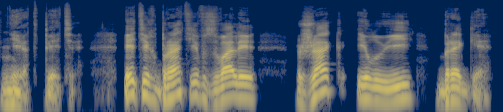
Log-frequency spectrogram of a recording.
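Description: A man's voice: lowish voice, big pitch swings, takes it slowly, no echo, studio quality, full character voice. A man playing a learned, patient guide who explains things to children in formal, didactic phrases in an educational audio drama. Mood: explanatory.

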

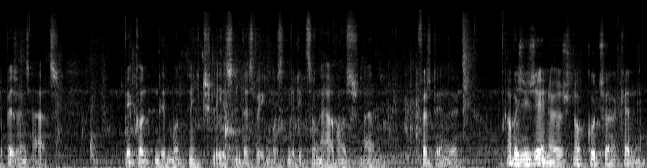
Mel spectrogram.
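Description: Very deep, gravelly doctor. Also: male voice, full character voice. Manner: clinical, bluntly explanatory. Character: matter-of-fact male doctor embalming a corpse, briskly clinical. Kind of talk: radio drama acting. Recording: music behind the voice.

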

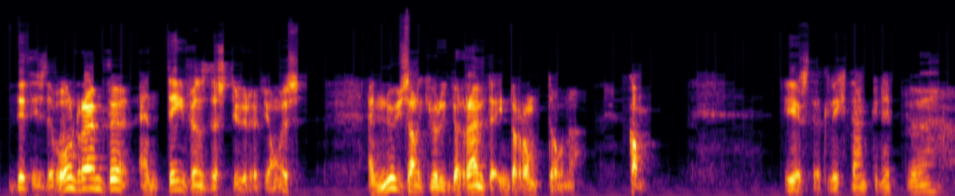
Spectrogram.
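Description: A man's voice: fairly low pitch, very animated, unhurried, pauses often, soft background music. A man playing an eccentric, kindly inventor uncle in an educational radio drama, with a Flemish accent and a theatrical, teasing way of explaining. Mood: enthusiastic. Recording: dull 1980s radio drama recording.

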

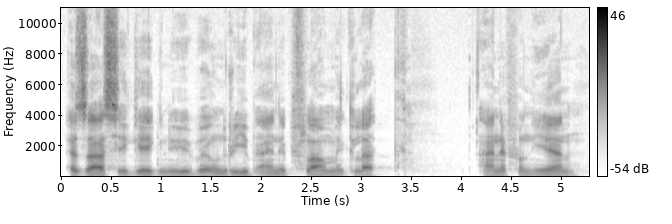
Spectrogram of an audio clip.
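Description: An actor playing an older narrator in a literary radio play, gravelly and deliberate, with a bitterly ironic, mournful manner. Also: male voice, a bass voice, darkish tone, full character voice. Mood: grave, restrained. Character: sardonic, mournful male narrator telling his mother's wartime story.

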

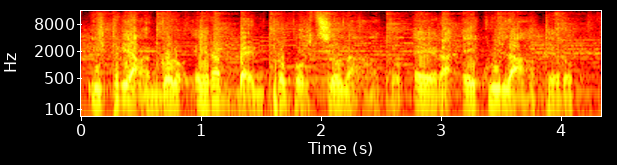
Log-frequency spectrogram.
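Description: Man, author narrating own memoir, dramatic phrasing, lively intonation, long hall reverb, background music. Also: medium pitch, a little slow. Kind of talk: expressive theatrical reading of autobiographical prose.

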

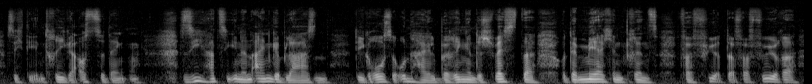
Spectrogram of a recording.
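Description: An actor playing a mocking, superior interrogator in a literary radio drama, theatrical, moving between soft irony and sharp emphasis. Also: male voice, medium pitch. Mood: insinuating, mocking. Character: sardonic, accusing male interrogator, mocking and superior.

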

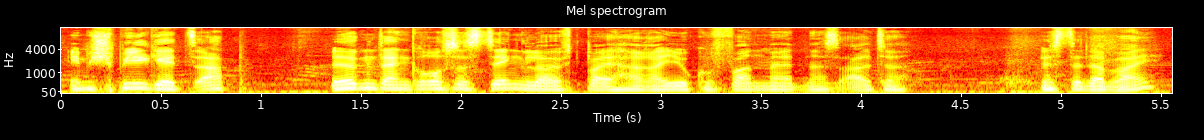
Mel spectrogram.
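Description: A cocky teenage gamer boy, played by a man in an audio drama. His voice sits at an average male pitch. He speaks in slangy, urging phrases, like a persuasive ringleader. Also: fairly even intonation, moderate pace, darkish tone, lightly acted. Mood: eager, urging.

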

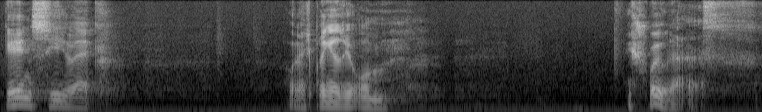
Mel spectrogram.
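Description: A domineering scholar in a German radio play, a husband ruled by his obsession. His voice is bright and forceful, and he speaks with intense, commanding emphasis. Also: on the low side, lively intonation, extremely slow, creaky, long pauses, heavily acted. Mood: menacing.

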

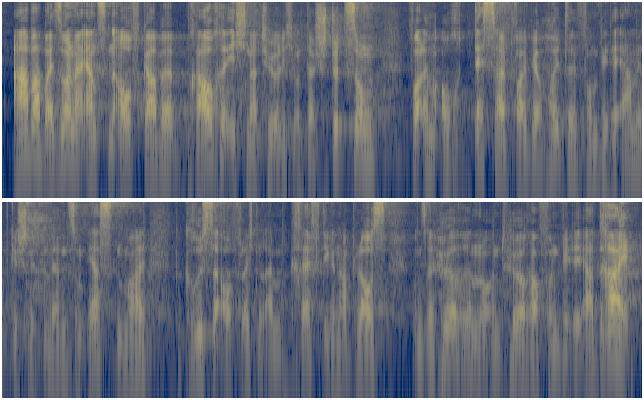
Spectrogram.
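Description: A man's voice: medium pitch, animated, brisk, darkish tone. A man who is the conductor and co-presenter, hosting a carnival concert with jovial, mock-serious banter. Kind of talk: comedic carnival stage banter. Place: concert hall stage. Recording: live hall reverb with audience.

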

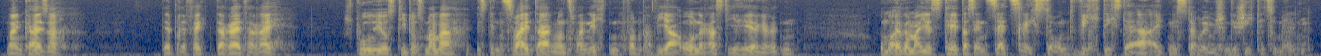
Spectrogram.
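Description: An actor in a German radio play as a dutiful Roman minister of war, speaking formally and earnestly with military gravity. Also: male voice, lowish voice, normal speed, fairly bright tone. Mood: urgent, formal.

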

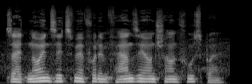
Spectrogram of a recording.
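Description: A man played by an actor in a radio drama, defensive but casual, with a mid-pitched everyday voice. Clear ambient noise surrounds him as he talks. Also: fairly even intonation, quick pace, lightly acted. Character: man at home defensively explaining his evening, casual. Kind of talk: naturalistic radio play dialogue.

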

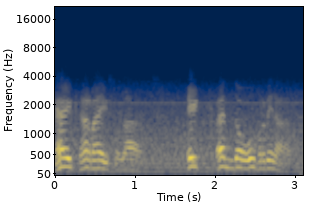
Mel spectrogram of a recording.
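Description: An actor playing a pompous, fanatical, self-glorifying general in a radio play, with a grandiose, speech-making delivery. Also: male voice, sits high, animated, normal speed. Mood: grandiose, boastful. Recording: noisy, dull 1970s radio recording.

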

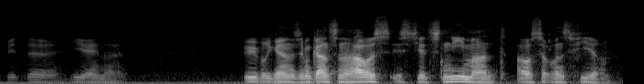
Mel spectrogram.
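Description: A man's voice: on the low side, steady tone, a little slow, lightly acted. An actor in a radio drama playing a brooding, terse male host. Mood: terse, ominous. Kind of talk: German radio drama acting.

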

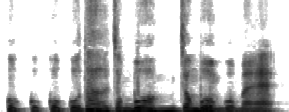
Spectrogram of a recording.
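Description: A man's voice: a little high, animated, normal speed, breathy edge, pitched above the performer's own voice. A man voicing a frightened, tearful young pregnant woman who stammers and pleads. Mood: terrified.

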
